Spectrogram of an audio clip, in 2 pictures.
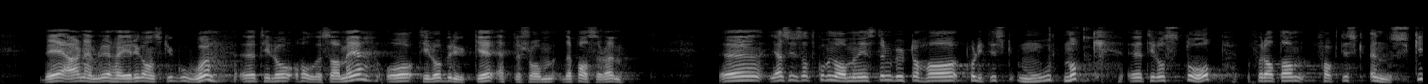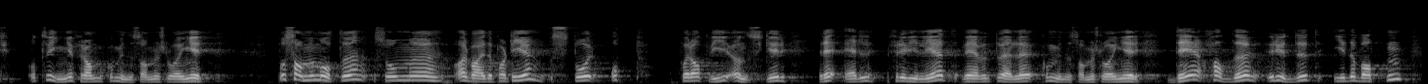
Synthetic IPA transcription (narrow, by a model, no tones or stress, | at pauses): d̪ɛæɳɛmlɪɦœʏɾəɡɑnskəɡuːət̪ʰɪlɔhɔlːəsæɪmɛɔt̪ʰɪlɔbɾʉːkəʔɛ̰t̪ːəʂɔmd̪ɛpʰɑsːəɖɛm | jæɪsʏnsɑt̪kʰʊmʉnɑːlmɪnɪst̪əəɳ̩bʉʈːəɦɑːpʰʊliːt̪ɪskmuːt̪nɔkːt̪ʰɪlɔst̪oːɔpːfɔɾɑt̪hɑnfɑkt̪ɪskœnskəɾ | ʔɔt̪ʰʋɪŋːəfɾɑmːkʊmʉːnəsɑmːənʂɭoːɪŋəɾ | pʰɔsɑmːəmoːt̪əsɔmʔɑ̰ɾbæɪd̪əɾpɑʈiːəst̪oːɾɔpː | fɔɾɑt̪ʋɪœnskəɾ | ɾɛʔɛlfɾɪʋɪlːɪheːt̪ʋɛɛʋɛnt̪ʉɛlːəkʰʊmʉːnəsɑmːənʂɭoːɪŋəɾd̪ɛhɑd̪ːəɾʏd̪ːət̪ɪd̪ɛbɑt̪ːn̩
